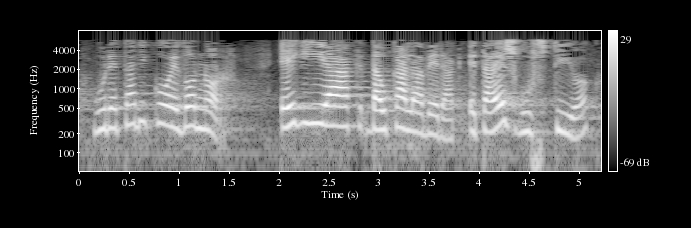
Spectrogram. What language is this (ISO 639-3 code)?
eus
